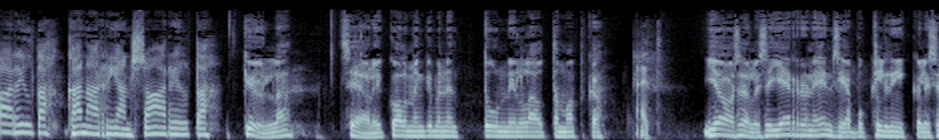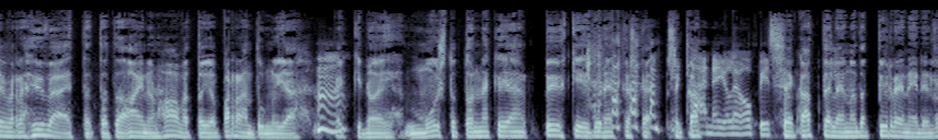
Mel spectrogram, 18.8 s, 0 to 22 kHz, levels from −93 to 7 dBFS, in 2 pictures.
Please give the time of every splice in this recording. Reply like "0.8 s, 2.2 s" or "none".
6.3 s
